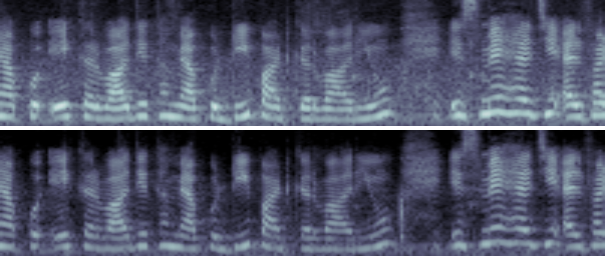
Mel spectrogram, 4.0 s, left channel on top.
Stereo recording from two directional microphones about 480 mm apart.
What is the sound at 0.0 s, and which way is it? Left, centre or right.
A woman's voice, centre.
